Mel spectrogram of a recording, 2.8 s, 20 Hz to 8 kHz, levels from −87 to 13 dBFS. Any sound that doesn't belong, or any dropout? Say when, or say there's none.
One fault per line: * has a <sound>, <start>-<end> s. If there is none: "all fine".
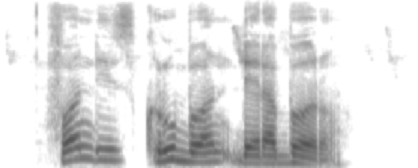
all fine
